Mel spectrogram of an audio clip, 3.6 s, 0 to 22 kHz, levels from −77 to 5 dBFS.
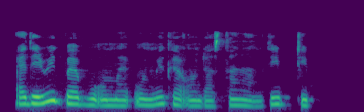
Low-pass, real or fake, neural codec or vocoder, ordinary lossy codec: none; real; none; none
